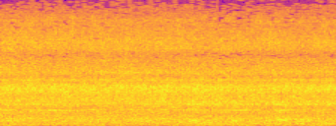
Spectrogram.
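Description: Steady rushing noise inside a moving car's cabin: road and engine noise at an even level, with no distinct knocks or changes.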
